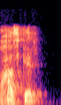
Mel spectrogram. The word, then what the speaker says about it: Jasquel: a donde aparece una grafía ya distinta, que es J-A-S-Q-U-E-L, que en ambos casos se pronuncia como Haskel.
